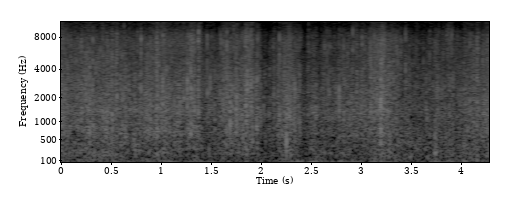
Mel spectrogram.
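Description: Both hands tap and scratch with long painted nails and fingertips on a medium white printed soft plastic shipping bag (poly mailer) with cartoon doodles and the text "Beauty is being human," lying on carpet and holding packaged items. The result is a steady, dense, bright crinkling and scratching hiss with soft taps mixed in and very little low end, easing slightly around the middle.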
